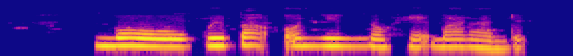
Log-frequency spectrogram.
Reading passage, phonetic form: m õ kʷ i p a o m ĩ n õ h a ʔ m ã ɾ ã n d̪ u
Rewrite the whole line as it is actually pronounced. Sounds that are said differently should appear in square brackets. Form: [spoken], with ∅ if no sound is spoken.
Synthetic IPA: m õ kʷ i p a o [ɲ] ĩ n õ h [e] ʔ m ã ɾ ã n d̪ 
